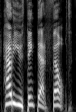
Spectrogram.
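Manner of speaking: ordinary talk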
